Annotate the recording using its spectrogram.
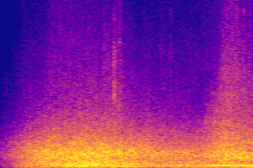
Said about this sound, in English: Traffic blows past Karina Mejia as she waits to cross Buckeye Road in South Phoenix.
